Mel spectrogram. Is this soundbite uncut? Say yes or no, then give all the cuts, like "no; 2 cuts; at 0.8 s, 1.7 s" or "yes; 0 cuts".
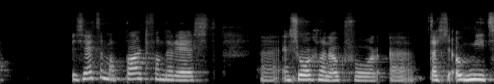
yes; 0 cuts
